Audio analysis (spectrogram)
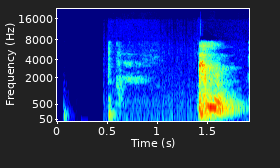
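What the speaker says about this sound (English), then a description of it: "didn't mean to cough to introduce myself" A single sharp cough bursts out after a couple of faint, brief sounds, loud and close in an otherwise quiet space.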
